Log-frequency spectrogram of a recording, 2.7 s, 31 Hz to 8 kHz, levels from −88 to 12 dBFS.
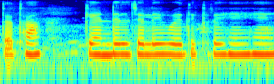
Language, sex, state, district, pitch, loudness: Hindi, female, Arunachal Pradesh, Lower Dibang Valley, 220 Hz, -13 LUFS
